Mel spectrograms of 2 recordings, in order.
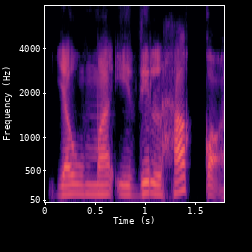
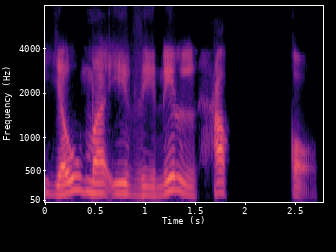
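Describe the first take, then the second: First: The linking n sound before al-haqq is dropped. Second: The linking n sound before al-haqq is kept. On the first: The speaker calls it wrong. "tentu salah" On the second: The speaker calls it right.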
